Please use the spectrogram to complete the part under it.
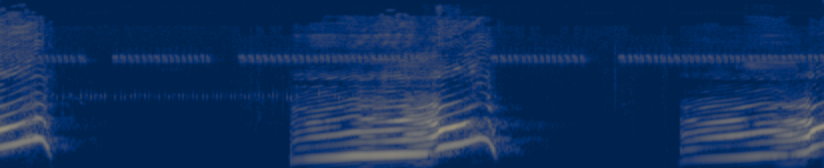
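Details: A spotted hyena recorded in Namibia gives long, hollow calls that hold low and then sweep sharply upward.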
